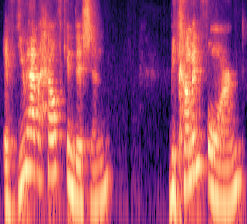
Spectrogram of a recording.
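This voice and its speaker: A woman's voice: medium pitch, big pitch swings, pushed and bright, low-quality recording. A middle-aged woman speaking passionately and emphatically as a guest in a podcast interview. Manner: passionate, emphatic, fast-flowing. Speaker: guest, researcher.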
